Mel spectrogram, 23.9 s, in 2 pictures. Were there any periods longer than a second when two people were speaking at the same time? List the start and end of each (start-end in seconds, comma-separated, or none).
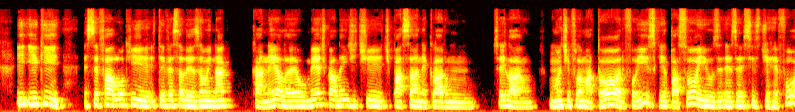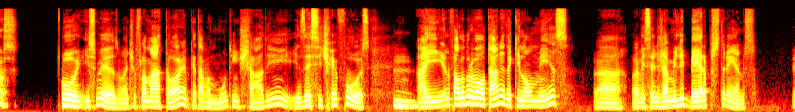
none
